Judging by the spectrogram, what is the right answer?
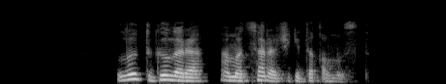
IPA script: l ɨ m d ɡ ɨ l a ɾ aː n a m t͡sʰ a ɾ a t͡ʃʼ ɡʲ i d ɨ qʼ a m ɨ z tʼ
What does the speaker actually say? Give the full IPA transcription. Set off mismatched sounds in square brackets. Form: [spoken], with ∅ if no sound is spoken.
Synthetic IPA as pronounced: l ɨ [∅] d ɡ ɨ l a ɾ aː [m] a [∅] t͡sʰ a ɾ a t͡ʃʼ ɡʲ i d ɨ qʼ a m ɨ z tʼ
